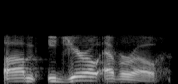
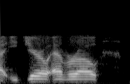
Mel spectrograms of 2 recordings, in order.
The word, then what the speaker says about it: Ejiro Evero: Ejiro Evero is sort of how we've come to know that his name is pronounced.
